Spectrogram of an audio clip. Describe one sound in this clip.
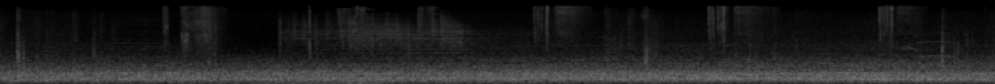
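Short menu clicks and beeps sound now and then.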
